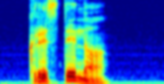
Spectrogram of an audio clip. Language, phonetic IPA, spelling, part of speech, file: Polish, [krɨˈstɨ̃na], Krystyna, proper noun / noun, Pl-Krystyna.ogg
